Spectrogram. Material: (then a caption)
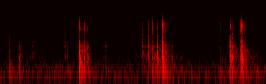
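Wood. Long natural fingernails of both hands tap and scratch a large solid wooden table top, possibly veneered. Soft, scattered clicks come first, then three bursts of quick, bright, dry taps with a light scratching texture, each tap dying away almost instantly.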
